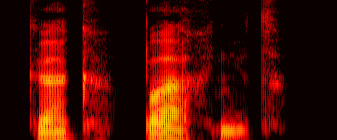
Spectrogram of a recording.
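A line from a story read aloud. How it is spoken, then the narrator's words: Relaxed drawl. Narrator (Russian): расслабленно протянула Настя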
